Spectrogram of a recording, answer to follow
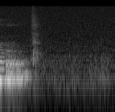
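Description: The end of a basset hound's howl: a held, pitched note that fades out within the first second. The dog is howling at his owner's absence.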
